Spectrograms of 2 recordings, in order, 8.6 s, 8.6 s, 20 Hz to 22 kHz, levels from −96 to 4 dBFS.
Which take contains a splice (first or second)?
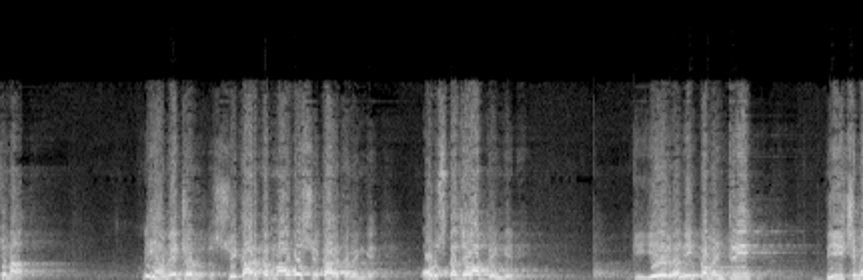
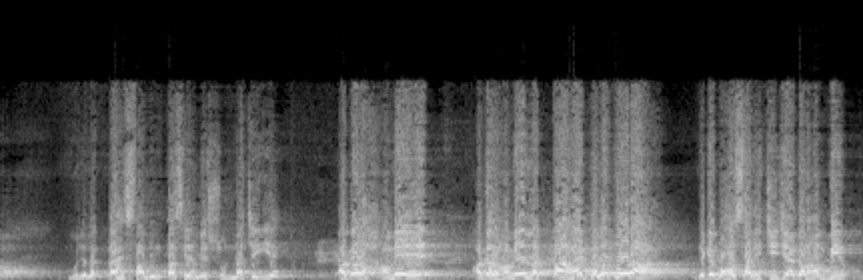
first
